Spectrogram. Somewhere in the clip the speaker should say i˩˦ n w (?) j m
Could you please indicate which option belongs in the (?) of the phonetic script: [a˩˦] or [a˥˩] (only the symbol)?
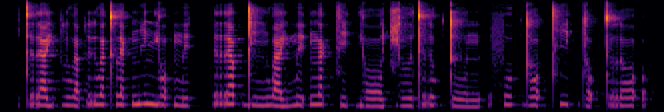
a˩˦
